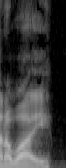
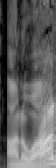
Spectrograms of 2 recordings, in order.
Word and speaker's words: Anoa'i: Back is that how you pronounce it? – Yeah, Anawahi.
